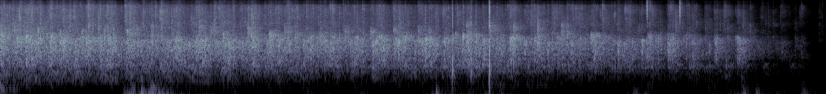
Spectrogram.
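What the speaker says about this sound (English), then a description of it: "hearty round of applause is in order." An audience gives hearty, sustained applause after Professor Richard Swinburne's lecture, a dense wash of clapping with a few low bumps, fading out at the close.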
